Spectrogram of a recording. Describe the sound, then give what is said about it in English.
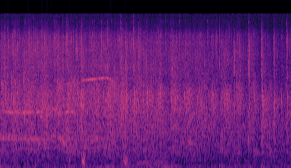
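A church audience applauds to welcome those joining online: dense, steady clapping that holds at an even, fairly loud level for about six seconds with no break. “So I want you in the house, would you put your hands together and welcome everybody that is with us online.”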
